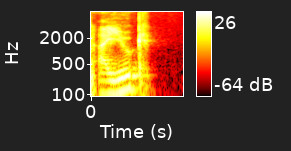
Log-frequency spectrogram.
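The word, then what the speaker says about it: Aiyuk: He's one of him, McCaffrey, and I'm going to say his name wrong, Ayuk.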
